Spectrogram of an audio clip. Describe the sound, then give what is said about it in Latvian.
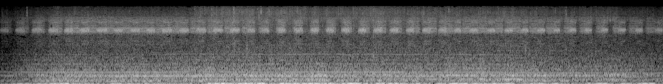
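Horseflies drone low beneath a dense, steady chorus of high, pulsing cricket chirps on a hot summer day, an unbroken outdoor insect hum with no voices. “Jā, tā varētu teikt, ka arī dunduri tur skanēja pilnīgi noteikti.”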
